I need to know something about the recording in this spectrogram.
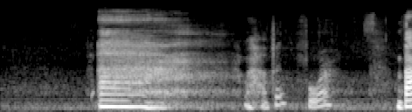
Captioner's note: sighs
